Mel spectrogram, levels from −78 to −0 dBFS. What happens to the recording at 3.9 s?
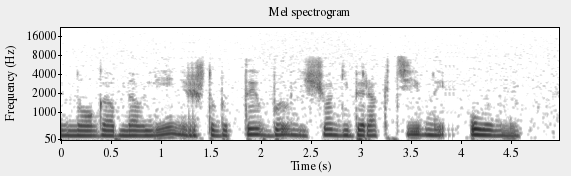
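Between 3.87 and 3.95 s the speech stutters: a tiny fragment replays. These are repeated frames: the decoder played a short run of compressed data again, consistent with 40 ms frames, adding about 80 ms to the timing.

Underneath, as across the whole clip, the background sits at near silence with twinkling specks. That is overdone noise removal: bands near the noise estimate were pushed far down, taking quiet speech detail with them.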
